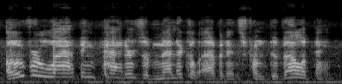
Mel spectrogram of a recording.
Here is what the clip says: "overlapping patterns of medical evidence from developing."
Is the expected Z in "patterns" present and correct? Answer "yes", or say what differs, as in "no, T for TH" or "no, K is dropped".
yes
